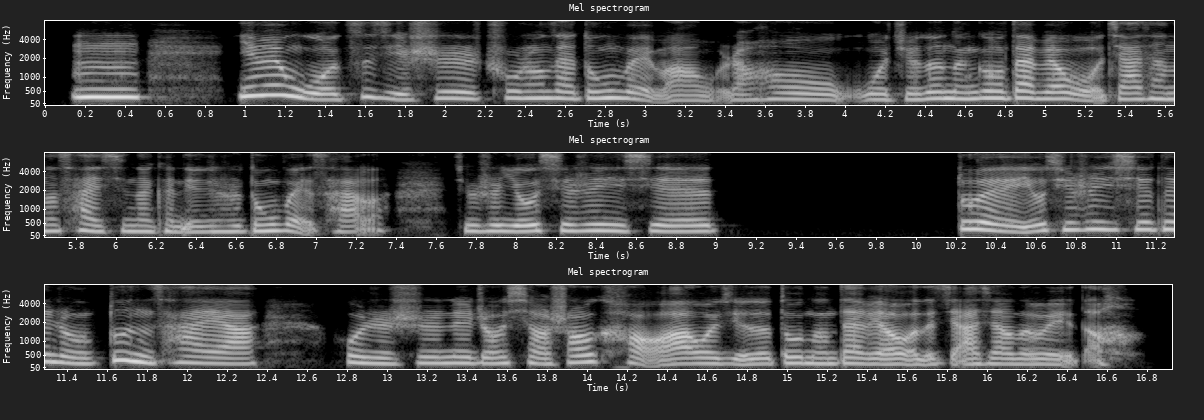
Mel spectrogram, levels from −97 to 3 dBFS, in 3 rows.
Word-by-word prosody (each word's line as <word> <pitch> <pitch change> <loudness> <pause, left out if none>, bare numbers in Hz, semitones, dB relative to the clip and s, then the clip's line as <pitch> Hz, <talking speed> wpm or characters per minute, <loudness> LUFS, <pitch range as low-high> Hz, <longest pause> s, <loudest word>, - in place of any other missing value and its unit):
嗯， 290 0 +9 0.5
因 325 +1 +5
为 360 +1 +6
我 225 - +4
自 280 +9 -4
己 215 -6 -3
是 235 +3 -2
出 250 +2 -5
生 250 0 +1
在 245 -1 0
东 245 +2 +1
北 225 -6 -2
嘛， 175 0 -5
然 190 -1 -6
后 210 -2 -4
我 200 +3 -6
觉 205 +2 -5
得 235 - 0
能 230 -1 +1
够 250 +1 +2
代 255 0 +3
表 230 0 +2
我 185 -5 -2
家 215 -1 -2
乡 225 -1 -2
的 220 - -2
菜 235 -1 -3
系 205 +1 -8
那 205 0 -2
肯 205 0 -6
定 190 - -4
就 200 - -4
是 205 - -4
东 215 +2 0
北 215 -3 -3
菜 195 -1 -5
了， 265 +3 -8 0.3
就 215 - -4
是 215 0 0
尤 210 +1 +4
其 230 0 -2
是 230 +1 0
一 225 -1 +1
些 210 0 -1 1.2
对， 250 -9 +4
尤 215 +5 +1
其 265 +1 -2
是 280 +1 +1
一 - - 0
些 270 +1 -2
那 275 0 0
种 215 -5 -1
炖 285 +1 +4
菜 230 0 -3
呀， 195 -1 +2 0.4
或 240 -3 0
者 205 -1 -1
是 215 +3 -4
那 215 0 -1
种 205 0 -2
小 215 -3 -2
烧 240 +7 +1
烤 - - -2
啊， 195 +1 +5
我 205 0 0
觉 185 -3 -4
得 190 +2 -1
都 215 +3 -1
能 200 -1 -2
代 210 0 0
表 185 -2 +3
我 170 - +1
的 170 - -3
家 190 -2 -1
乡 190 -1 -1
的 180 - -2
味 175 -3 -2
道。 - - -7
215 Hz, 275 characters per minute, -23 LUFS, 200-245 Hz, 1.2 s, 嗯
